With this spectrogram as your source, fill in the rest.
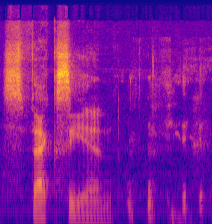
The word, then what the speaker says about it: Sphexian: Yeah, the Sphexian. Curtis, am I saying it right? You are saying it correct.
